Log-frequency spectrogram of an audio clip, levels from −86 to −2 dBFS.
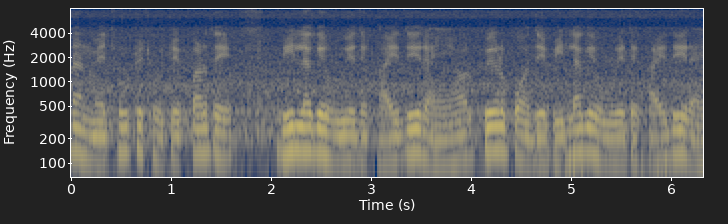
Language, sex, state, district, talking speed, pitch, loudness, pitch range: Hindi, male, Chhattisgarh, Balrampur, 200 wpm, 115 Hz, -30 LUFS, 105-130 Hz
